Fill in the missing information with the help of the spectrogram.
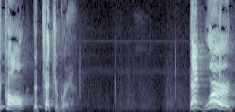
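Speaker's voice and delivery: emphatic pulpit teaching; fervent preaching. Real, not acted. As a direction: drive the point home to a congregation. Preaching at full force.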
